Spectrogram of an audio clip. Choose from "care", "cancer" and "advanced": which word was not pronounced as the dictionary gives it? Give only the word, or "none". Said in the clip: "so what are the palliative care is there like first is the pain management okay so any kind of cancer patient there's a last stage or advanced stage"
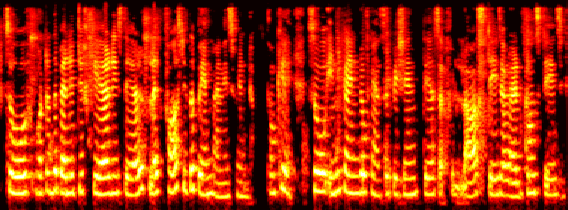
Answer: advanced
